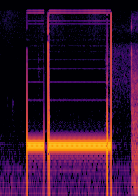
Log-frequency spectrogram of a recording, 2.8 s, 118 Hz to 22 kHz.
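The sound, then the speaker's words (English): A steady, mid-pitched telephone ringing tone: a short beep, a brief pause, then a longer sustained tone, with clicks at the breaks and a faint bit of noise after. “Here, call 12 because he's calling me.”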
